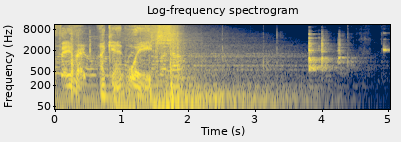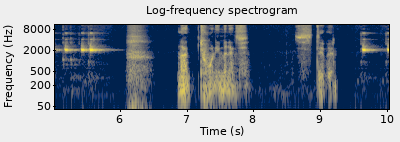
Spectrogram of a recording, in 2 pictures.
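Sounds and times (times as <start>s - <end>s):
microwave keypad beeping: 4.9s - 5.9s, 9.6s - 10.0s.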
